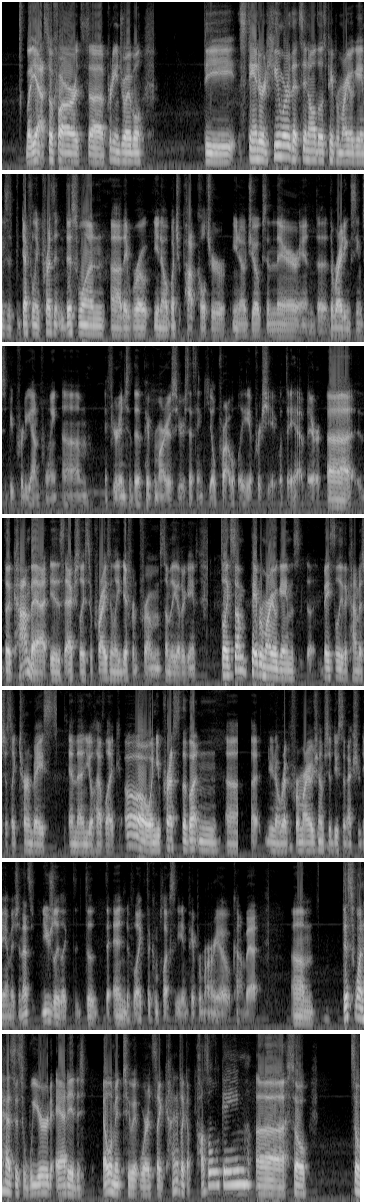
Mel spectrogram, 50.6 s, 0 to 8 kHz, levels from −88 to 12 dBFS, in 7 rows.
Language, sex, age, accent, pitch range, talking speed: English, male, 30-49, American, 90-135 Hz, 180 wpm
